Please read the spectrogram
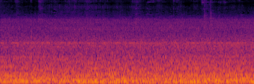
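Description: Steady low rumble and hiss of a train approaching through the tunnel into an underground railway station, echoing under the platform roof.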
